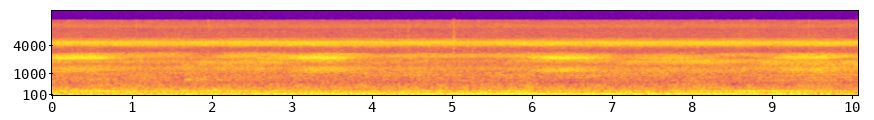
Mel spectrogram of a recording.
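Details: Chorus of emerging cicadas, 2024, heard as repeated buzzy swells rising and falling about every three seconds above a continuous high-pitched drone and a low background hum.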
